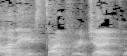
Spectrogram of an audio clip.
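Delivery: usual speaking voice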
